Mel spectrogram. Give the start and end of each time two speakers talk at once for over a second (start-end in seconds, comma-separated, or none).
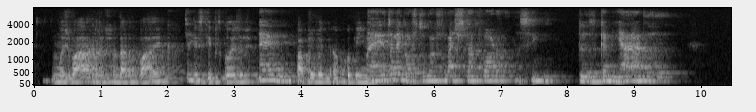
none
